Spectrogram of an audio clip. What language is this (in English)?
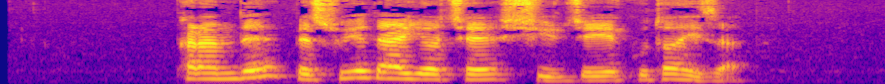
Persian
